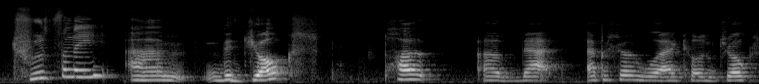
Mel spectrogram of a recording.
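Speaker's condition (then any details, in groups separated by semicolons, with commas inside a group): Cerebral palsy; speaking takes extra mental effort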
